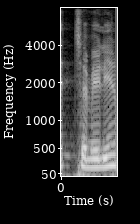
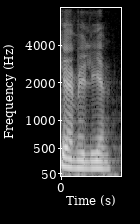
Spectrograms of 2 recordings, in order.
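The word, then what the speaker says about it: chameleon: कुछ लोग इसे चमेलियन प्रोनाउंसिएट करते हैं, कुछ लोग कैमेलियन। तो जो भी आपको सूटेबल लगे वो आप कर लीजिएगा।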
